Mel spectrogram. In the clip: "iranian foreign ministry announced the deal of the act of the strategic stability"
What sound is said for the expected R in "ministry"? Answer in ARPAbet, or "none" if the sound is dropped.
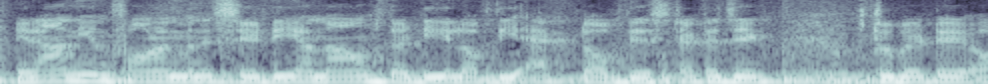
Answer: none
